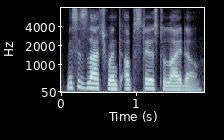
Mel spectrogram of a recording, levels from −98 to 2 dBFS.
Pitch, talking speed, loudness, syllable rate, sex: 145 Hz, 220 wpm, -17 LUFS, 4.7 syllables/s, male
